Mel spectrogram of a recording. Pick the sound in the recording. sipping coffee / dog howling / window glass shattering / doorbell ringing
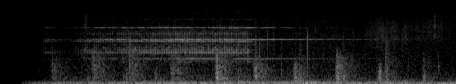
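doorbell ringing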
